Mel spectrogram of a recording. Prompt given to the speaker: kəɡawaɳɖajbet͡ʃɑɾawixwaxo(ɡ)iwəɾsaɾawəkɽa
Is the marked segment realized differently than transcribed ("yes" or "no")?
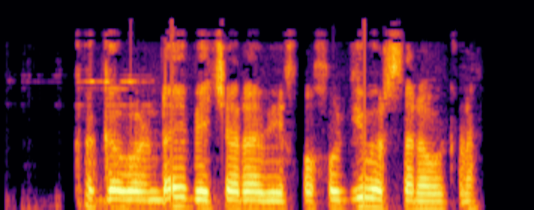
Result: no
